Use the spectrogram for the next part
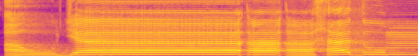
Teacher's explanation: Mad tabi'inya alif didahului fathah, hamzahnya a pada kata jaa, maka huruf jim kita panjangkan, boleh 4 boleh 5 harokat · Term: mad wajib muttasil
